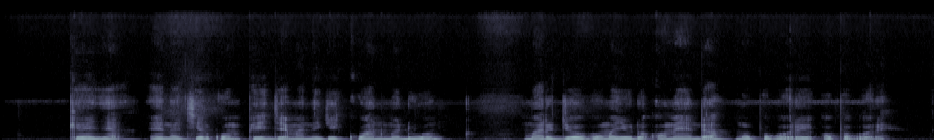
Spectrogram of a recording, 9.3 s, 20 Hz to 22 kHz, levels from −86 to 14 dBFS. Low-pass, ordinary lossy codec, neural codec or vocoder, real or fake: 19.8 kHz; none; vocoder, 44.1 kHz, 128 mel bands every 512 samples, BigVGAN v2; fake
